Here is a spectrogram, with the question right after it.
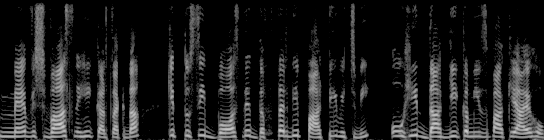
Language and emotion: Punjabi, disgusted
